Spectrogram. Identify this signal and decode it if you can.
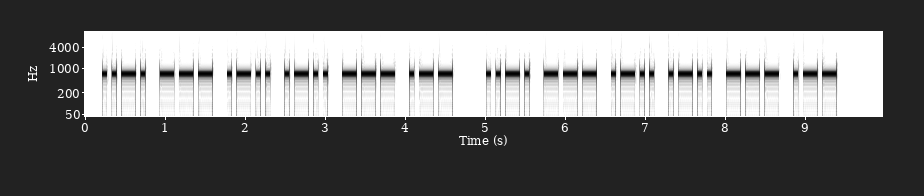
Morse code, heard as a keyed tone, about 20 wpm, 700 Hz. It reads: FOLLOW FOLLOW
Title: Top 500 Words Repeated 20wpm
